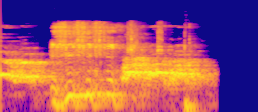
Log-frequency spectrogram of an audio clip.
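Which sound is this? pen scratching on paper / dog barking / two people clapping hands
dog barking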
